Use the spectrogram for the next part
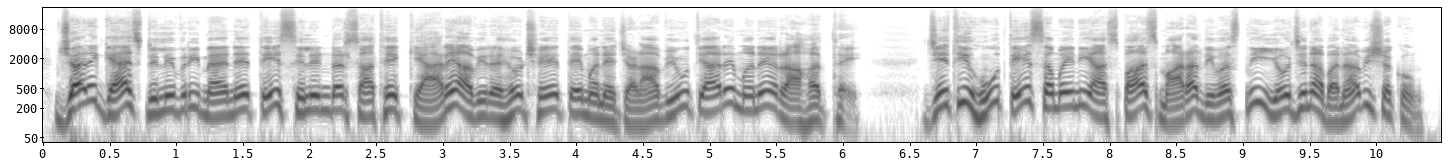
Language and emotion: Gujarati, happy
